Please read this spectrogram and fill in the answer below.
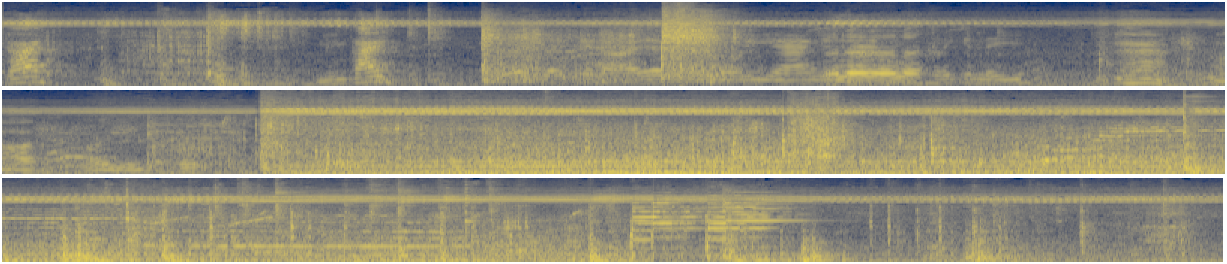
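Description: Steady high-pitched chorus of insects over indistinct voices and a few sharp knocks from steel rebar being bent and tied. About seven seconds in the background abruptly turns louder, with a low steady hum.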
